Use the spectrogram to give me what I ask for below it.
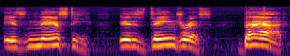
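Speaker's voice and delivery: loud, emphatic condemnation; forceful, punchy disapproval; stern warning. Shown as a demonstration. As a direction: slam each verdict down separately. Contrasts nasty chlorine with happy chloride.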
